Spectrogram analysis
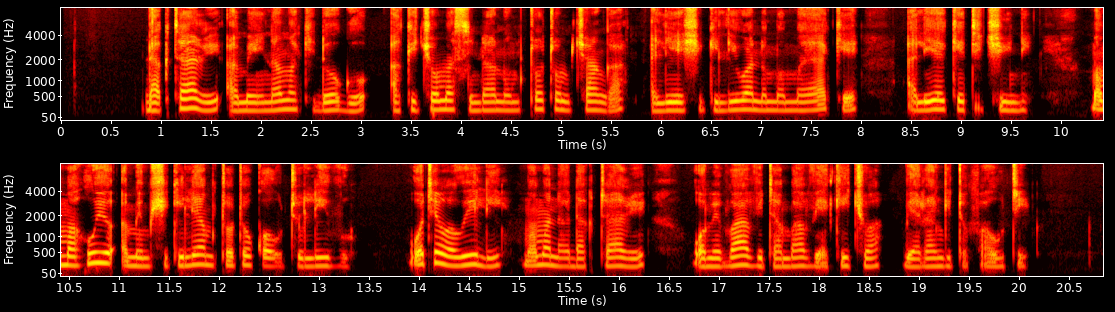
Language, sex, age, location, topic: Swahili, female, 18-24, Mombasa, health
